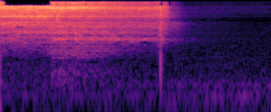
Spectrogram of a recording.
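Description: Airbrush sprays weathering pigment in a steady close hiss that cuts off abruptly after under a second, leaving quiet.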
